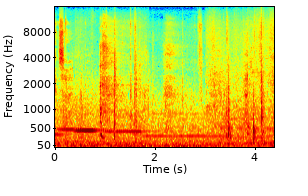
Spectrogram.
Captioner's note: Harriet scoffs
